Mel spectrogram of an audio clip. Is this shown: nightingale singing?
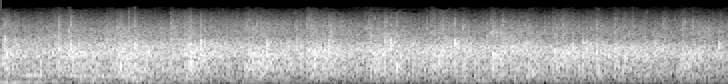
no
